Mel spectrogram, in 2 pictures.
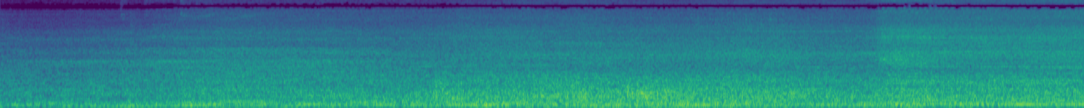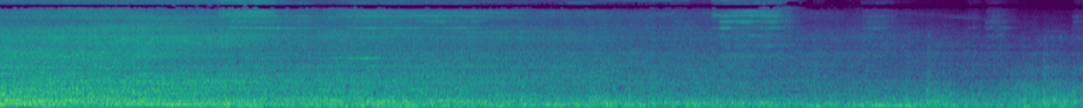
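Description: Diesel multiple unit running past on the track beside the platform: engine and wheel noise builds as it nears, is loudest as it passes, then fades as it draws away. Brief high-pitched squeals come from the wheels in the second half.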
